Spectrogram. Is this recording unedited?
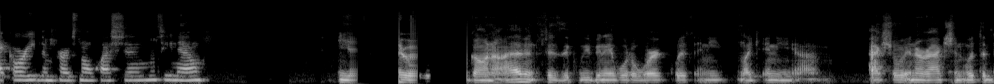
yes; 0 cuts

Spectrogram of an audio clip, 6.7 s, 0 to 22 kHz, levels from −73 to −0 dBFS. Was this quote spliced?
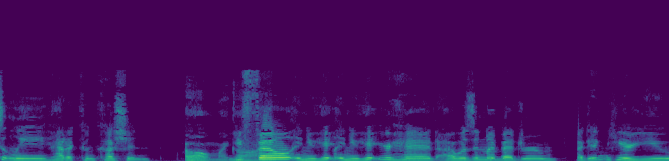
yes; 2 cuts; at 3.3 s, 5.7 s

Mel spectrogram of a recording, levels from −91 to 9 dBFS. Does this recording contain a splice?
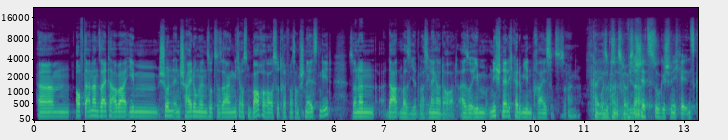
yes; 1 cut; at 11.0 s

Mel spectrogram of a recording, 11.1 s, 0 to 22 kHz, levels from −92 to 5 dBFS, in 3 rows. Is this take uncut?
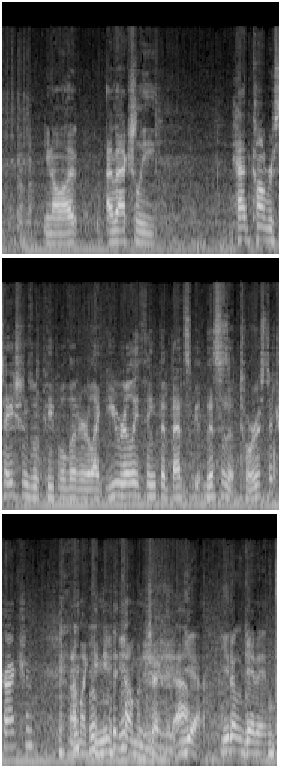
yes; 0 cuts

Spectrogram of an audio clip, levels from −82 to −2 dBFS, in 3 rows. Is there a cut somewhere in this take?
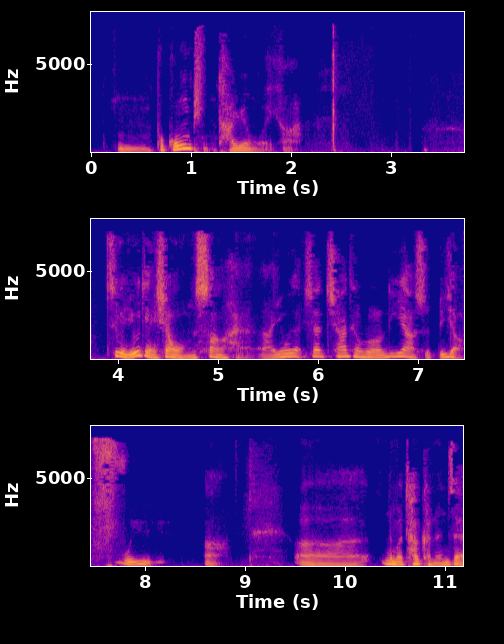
no; 0 cuts

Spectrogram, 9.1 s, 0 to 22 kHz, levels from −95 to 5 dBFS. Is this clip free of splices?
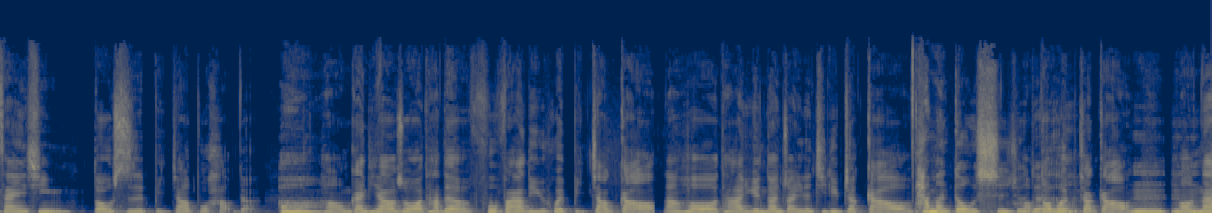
no; 2 cuts; at 2.0 s, 4.9 s

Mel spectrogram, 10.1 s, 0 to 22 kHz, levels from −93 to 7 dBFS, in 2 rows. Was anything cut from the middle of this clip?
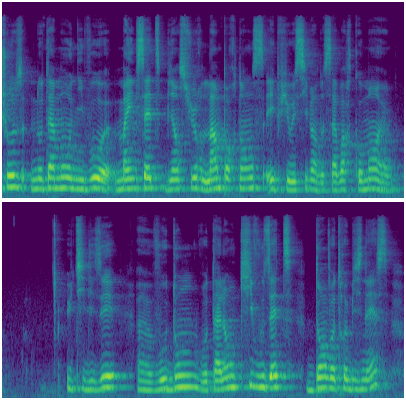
yes; 2 cuts; at 6.6 s, 8.8 s

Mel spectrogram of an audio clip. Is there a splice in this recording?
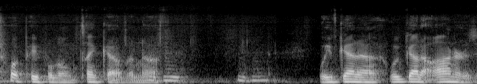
no; 0 cuts

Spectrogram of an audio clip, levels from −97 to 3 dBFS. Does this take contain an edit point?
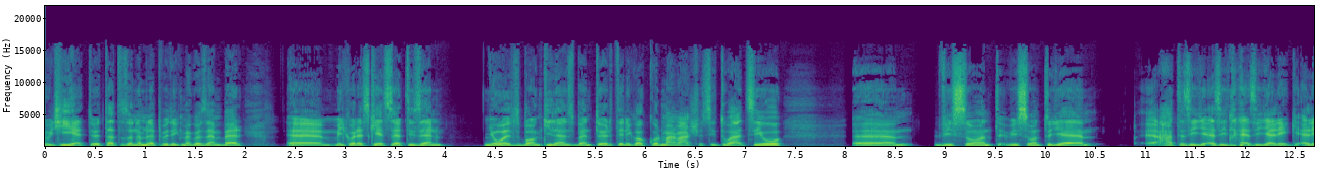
no; 0 cuts

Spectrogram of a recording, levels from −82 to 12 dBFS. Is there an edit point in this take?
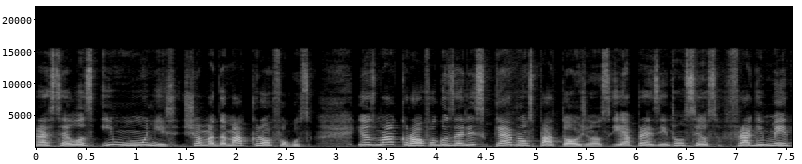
no; 0 cuts

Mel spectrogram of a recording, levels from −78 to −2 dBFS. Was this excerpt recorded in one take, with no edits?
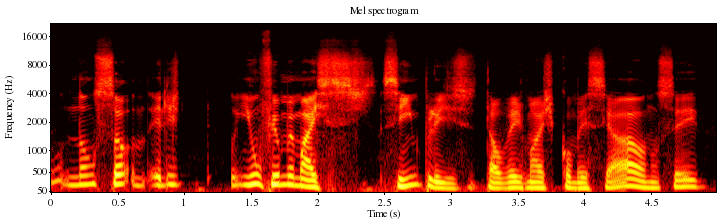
yes; 0 cuts

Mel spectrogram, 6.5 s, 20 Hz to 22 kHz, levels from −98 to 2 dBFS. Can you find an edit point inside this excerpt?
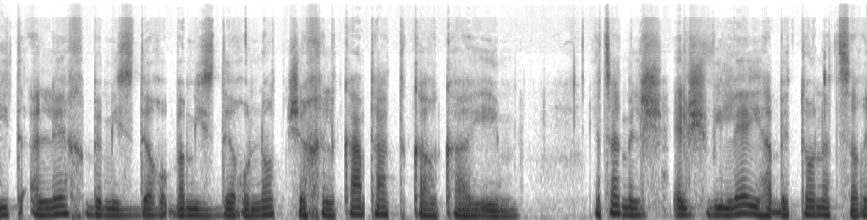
yes; 3 cuts; at 2.1 s, 2.7 s, 4.7 s

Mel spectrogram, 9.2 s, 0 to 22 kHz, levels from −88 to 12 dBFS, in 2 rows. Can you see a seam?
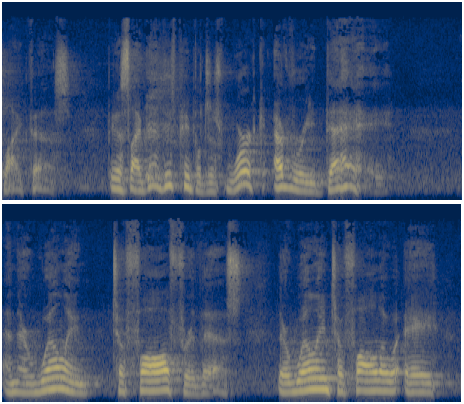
no; 0 cuts

